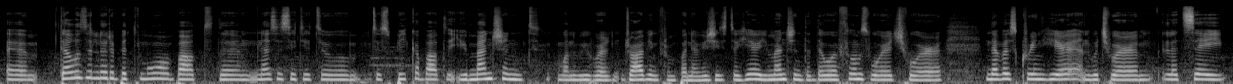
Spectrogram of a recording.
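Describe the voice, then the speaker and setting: A woman's voice: on the high side, fairly even intonation, moderate pace, few pauses, warm tone. A woman interviewer putting questions in hesitant, searching phrases. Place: busy festival venue foyer, indoors. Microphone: handheld interview microphone. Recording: noisy venue ambience.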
